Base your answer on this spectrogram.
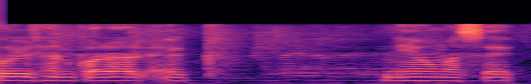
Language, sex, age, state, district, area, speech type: Assamese, male, 18-30, Assam, Barpeta, rural, spontaneous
